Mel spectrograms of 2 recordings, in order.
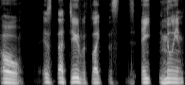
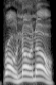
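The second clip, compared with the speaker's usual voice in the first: higher, louder mock plea; Slim begging; 8 semitones higher, 8 dB louder, slower than usual. Retelling the song, Slim begs in a high mock plea. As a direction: plead with him in a panicked squeak. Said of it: "And Slim's like".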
